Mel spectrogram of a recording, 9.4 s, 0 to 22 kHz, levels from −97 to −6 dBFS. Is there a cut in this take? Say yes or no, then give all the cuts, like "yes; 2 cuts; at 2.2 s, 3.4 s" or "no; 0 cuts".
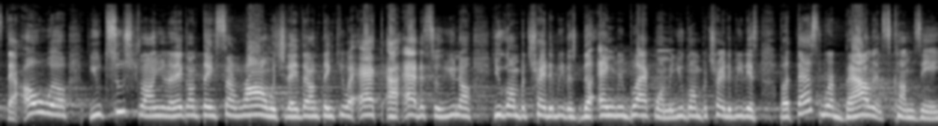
no; 0 cuts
